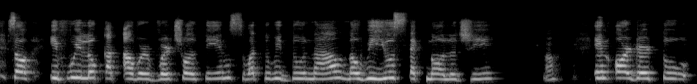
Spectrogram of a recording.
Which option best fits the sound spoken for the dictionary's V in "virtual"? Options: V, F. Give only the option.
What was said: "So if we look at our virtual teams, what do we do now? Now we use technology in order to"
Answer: V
